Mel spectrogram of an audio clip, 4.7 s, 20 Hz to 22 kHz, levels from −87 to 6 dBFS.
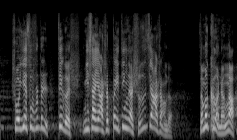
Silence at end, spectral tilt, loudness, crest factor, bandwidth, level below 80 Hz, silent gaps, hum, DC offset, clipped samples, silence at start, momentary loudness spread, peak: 0 s; -3.5 dB/octave; -27 LUFS; 20 dB; 16 kHz; -80 dBFS; none; none; under 0.1%; under 0.1%; 0.05 s; 8 LU; -6 dBFS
